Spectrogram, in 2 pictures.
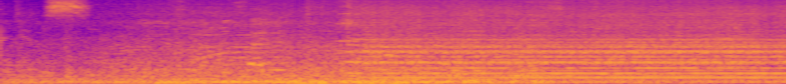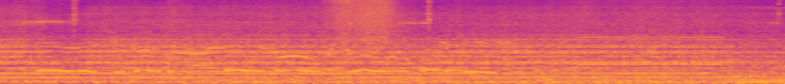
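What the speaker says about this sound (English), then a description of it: "Being on the train today reminds me of old times." A passenger train climbs a Peruvian mountain railway toward Juliaca, its horn sounding in long, sustained tones over a steady rumble of the cars rolling along the track, with talk heard faintly beneath.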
